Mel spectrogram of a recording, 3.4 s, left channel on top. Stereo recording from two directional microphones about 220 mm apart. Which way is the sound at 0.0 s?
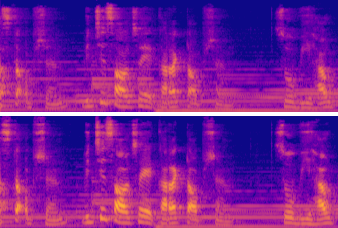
25° right (ahead or behind).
